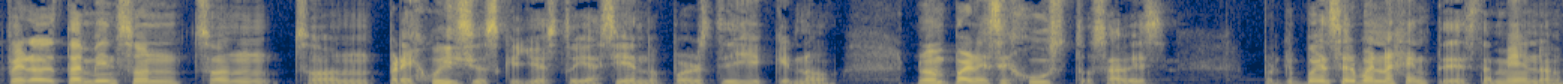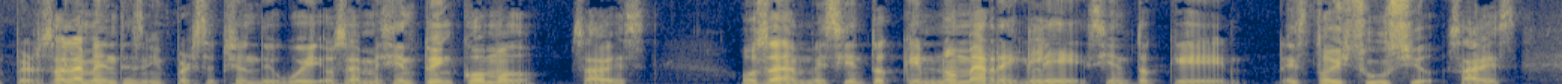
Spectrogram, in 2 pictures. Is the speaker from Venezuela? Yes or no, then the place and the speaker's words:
no; Mexico City, Mexico; uno como chilango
